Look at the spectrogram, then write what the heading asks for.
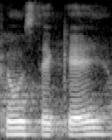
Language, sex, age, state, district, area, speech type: Sindhi, male, 30-45, Gujarat, Kutch, urban, read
